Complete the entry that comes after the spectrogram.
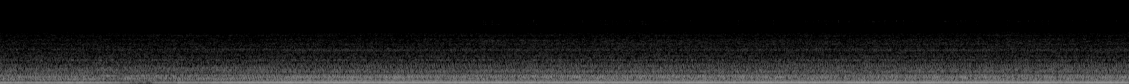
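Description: Car engine running steadily at a raised speed above idle, heard from inside the cabin, to heat up the catalytic converter and oxygen sensor. The engine note steps up slightly about a second and a half in, then holds.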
